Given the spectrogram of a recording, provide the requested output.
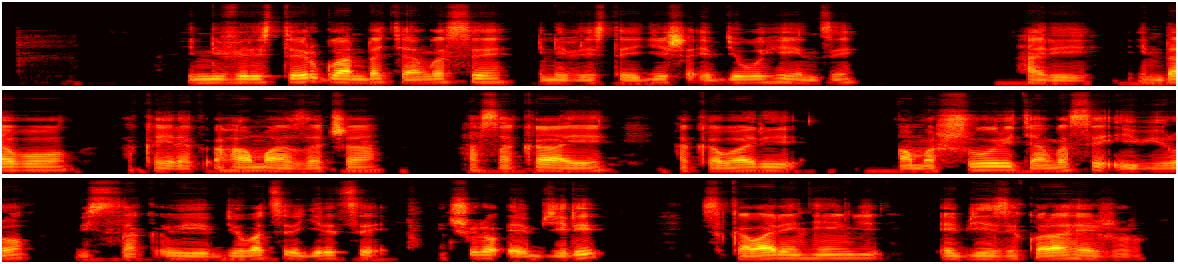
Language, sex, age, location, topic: Kinyarwanda, male, 25-35, Musanze, government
